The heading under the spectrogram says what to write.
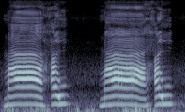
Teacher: ما، منہ کو کھول کے بولیں گے، منہ بند کر کے بولیں گے تو میم کی آواز ناک میں چل جائے گی، ناک میں نہیں جانی چاہیے. آگے واو ساکن سے پہلے ہا پہ زبر ہے، واو لین ہے، اس کو بالکل بھی نہیں کھینچنا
